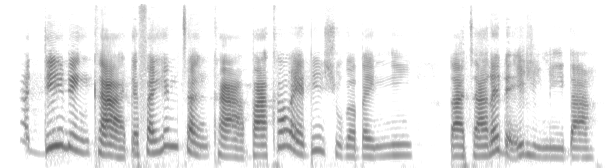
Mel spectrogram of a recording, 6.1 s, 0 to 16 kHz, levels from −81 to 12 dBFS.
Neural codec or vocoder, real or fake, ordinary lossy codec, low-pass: codec, 32 kHz, 1.9 kbps, SNAC; fake; none; 14.4 kHz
